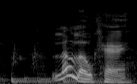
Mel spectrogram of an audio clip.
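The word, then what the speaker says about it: lolk: in the last vid it is said like llo K loo K okay I got it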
